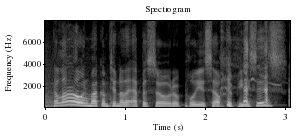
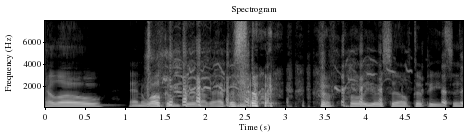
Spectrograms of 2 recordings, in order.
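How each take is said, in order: First: The voice is very high and overexcited. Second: The voice is at a normal, calmer pitch.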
